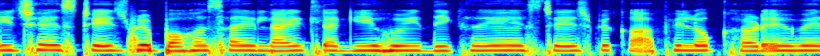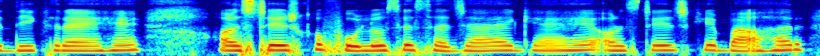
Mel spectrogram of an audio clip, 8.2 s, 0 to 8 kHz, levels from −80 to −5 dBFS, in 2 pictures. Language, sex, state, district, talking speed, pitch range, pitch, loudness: Hindi, female, Uttar Pradesh, Deoria, 240 wpm, 205-220 Hz, 215 Hz, -19 LUFS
